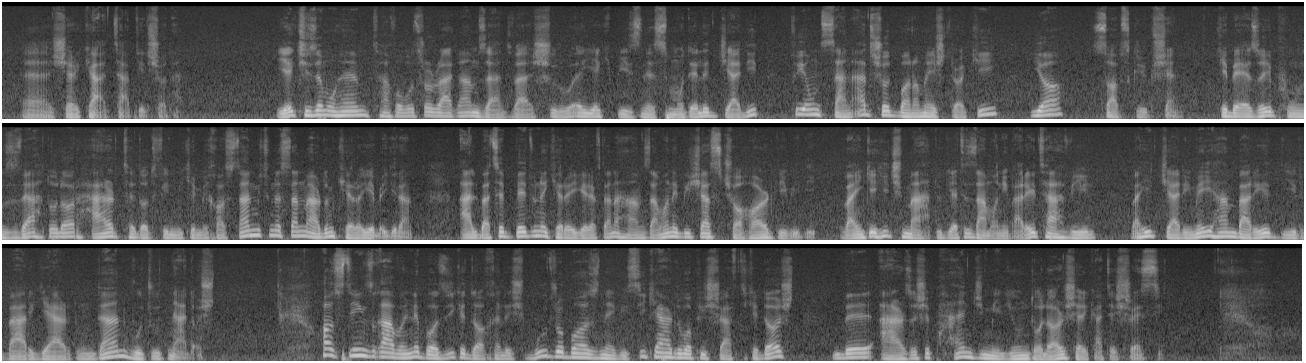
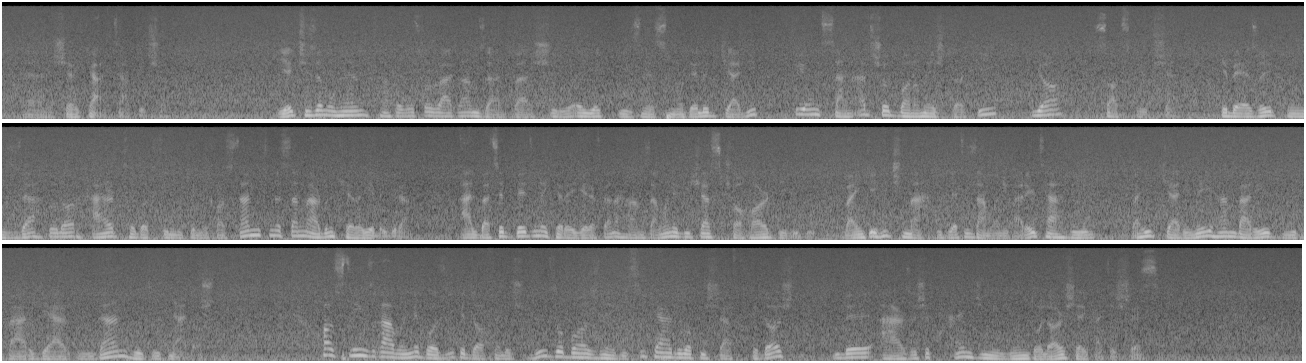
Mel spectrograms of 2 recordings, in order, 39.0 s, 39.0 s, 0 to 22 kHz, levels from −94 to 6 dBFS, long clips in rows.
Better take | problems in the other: first | hiss; loud; throughout; 4 dB below the speech; faint in the first

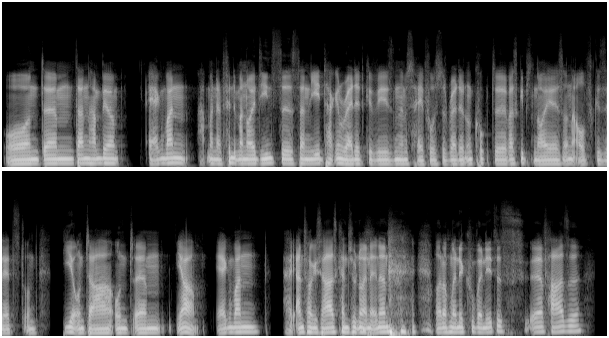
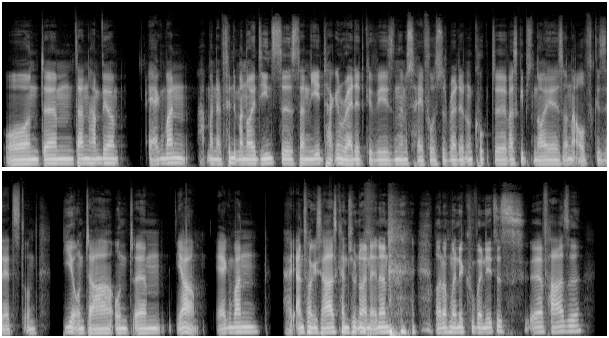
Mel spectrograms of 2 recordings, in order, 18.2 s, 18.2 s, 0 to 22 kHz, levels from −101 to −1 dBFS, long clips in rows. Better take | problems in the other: second | muffled; very; fading above 2.5 kHz

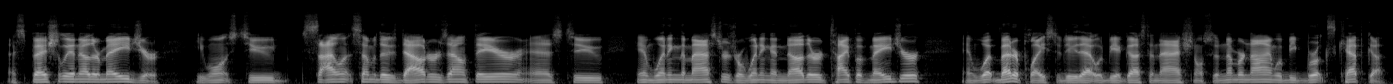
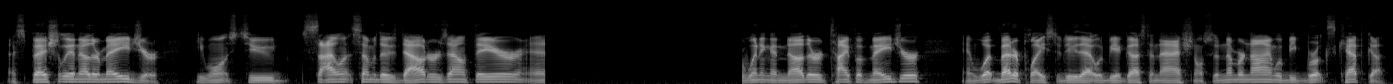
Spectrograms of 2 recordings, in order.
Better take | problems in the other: first | audio cutting out; at 5.5 s for 2 s

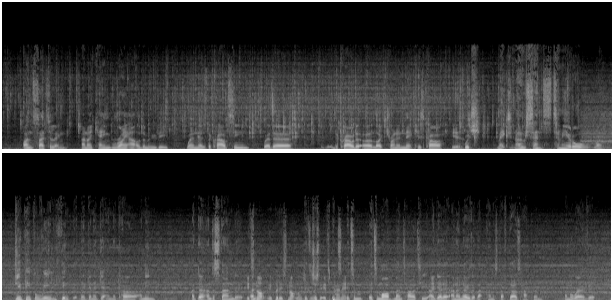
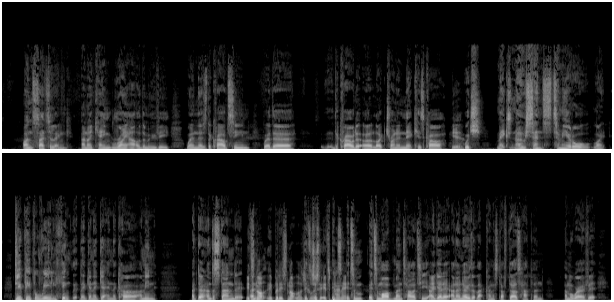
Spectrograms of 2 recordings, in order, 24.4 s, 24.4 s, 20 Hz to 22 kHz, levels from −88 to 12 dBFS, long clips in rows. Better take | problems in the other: second | household noises; noticeable; throughout; 10 dB below the speech

